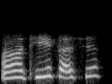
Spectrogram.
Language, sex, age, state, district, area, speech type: Kashmiri, other, 18-30, Jammu and Kashmir, Baramulla, rural, conversation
